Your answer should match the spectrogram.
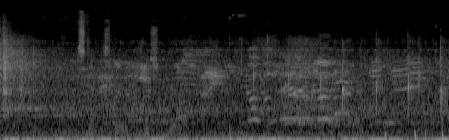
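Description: A baseball bat striking a pitched ball: one sharp crack right at the start. Spectators' voices follow faintly over a steady low rumble.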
